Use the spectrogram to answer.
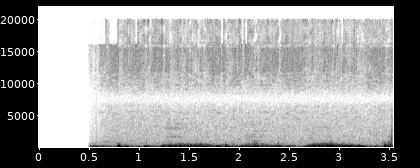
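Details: Person's own heartbeat recording: soft, repeated low thumps under a steady muffled rushing noise, possibly breathing; normal heartbeat.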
